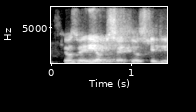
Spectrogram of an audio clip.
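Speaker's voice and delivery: ordinary talk, nothing marked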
